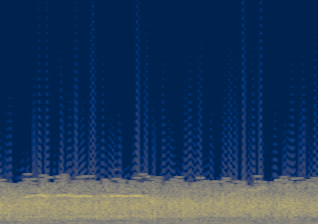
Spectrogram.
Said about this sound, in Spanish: Vamos, alguien que aplauda.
